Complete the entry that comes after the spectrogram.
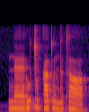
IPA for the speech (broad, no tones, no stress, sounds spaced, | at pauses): n ɛː ɾ u ɡ͡ǀ ũ k a tʷ ɛ n d u t͡s ʌː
